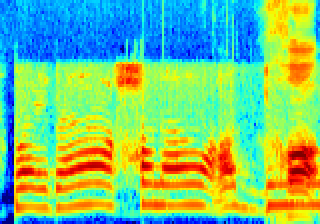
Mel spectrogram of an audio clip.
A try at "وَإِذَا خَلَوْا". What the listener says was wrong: खा को दुरुस्त करें। वइज़ा खलौ खा वइज़ा खलौ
